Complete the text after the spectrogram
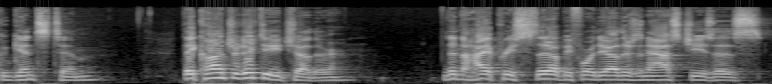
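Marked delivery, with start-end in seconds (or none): none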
